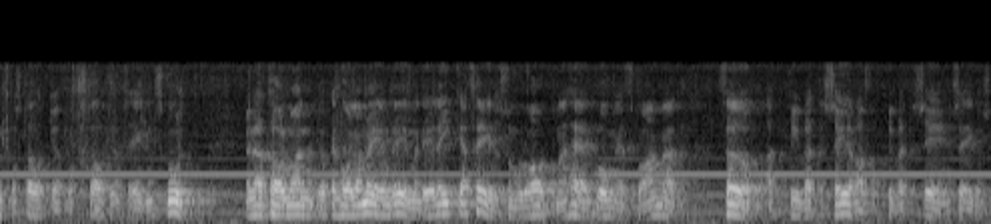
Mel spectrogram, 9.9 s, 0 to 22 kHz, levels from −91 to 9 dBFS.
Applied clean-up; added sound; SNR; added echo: none; Wind instrument, woodwind instrument; 19 dB; reverberation time 1.1 s.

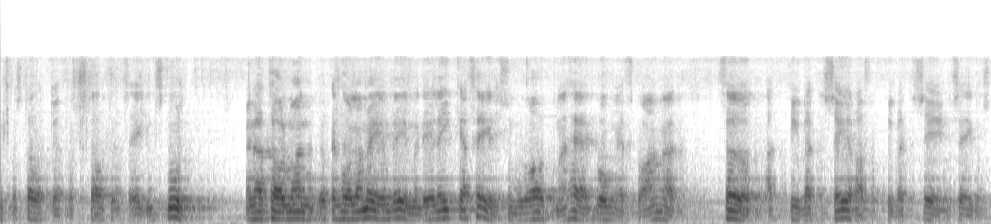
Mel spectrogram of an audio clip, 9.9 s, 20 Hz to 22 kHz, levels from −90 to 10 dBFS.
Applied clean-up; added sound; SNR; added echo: neural separator model SepFormer DNS4.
